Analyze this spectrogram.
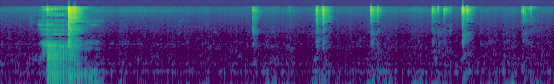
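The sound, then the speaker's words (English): Irregular clusters of soft key clicks from a computer keyboard as someone types in a search to look up the name of Apple's CEO, fairly quiet, with pauses between keystrokes, following a brief loud burst of noise at the start. “Sorry, I'm just typing it in.”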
